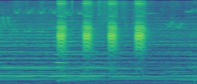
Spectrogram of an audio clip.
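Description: Light-show soundtrack music with held tones, with four short, loud sound-effect calls in quick succession around the middle, each about a third of a second apart.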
